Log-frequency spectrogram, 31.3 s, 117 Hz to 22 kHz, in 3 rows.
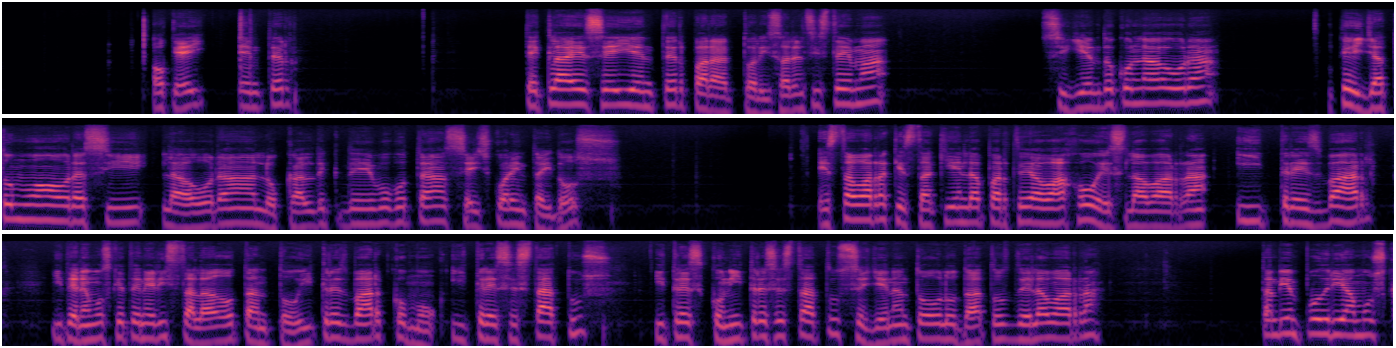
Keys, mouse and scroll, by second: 1.7 Return.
